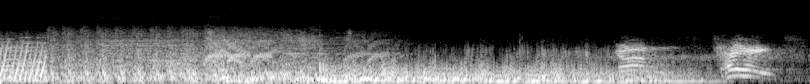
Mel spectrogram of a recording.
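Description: Movie gunfire in a sci-fi battle scene against alien creatures, dense rattling bursts and booms layered with chaotic effects, loud and continuous before fading, with a brief voice at the end.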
